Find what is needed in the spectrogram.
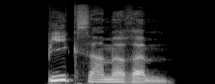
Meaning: strong dative masculine/neuter singular comparative degree of biegsam
- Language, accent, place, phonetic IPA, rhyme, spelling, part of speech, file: German, Germany, Berlin, [ˈbiːkzaːməʁəm], -iːkzaːməʁəm, biegsamerem, adjective, De-biegsamerem.ogg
